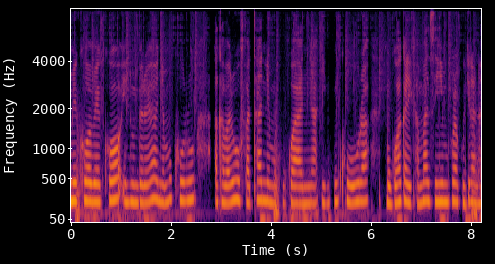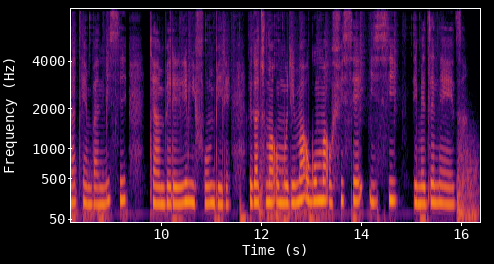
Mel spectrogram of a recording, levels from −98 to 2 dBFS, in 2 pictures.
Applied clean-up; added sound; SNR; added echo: neural mask model RNNoise.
